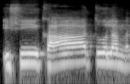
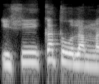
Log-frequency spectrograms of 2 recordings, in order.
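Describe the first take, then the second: First: The last vowel of ishika is long. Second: The last vowel of ishika is short. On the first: The speaker calls it wrong. "ಇಶೀಕಾ ತೂಲಂ ಅಂತ ಹೇಳ್ಬಾರ್ದು" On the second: The speaker calls it right. "ಇಶೀಕ ತೂಲಂ ಅಂತ ಹೇಳ್ಬೇಕು"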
